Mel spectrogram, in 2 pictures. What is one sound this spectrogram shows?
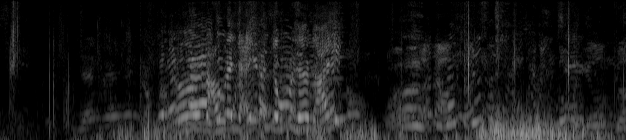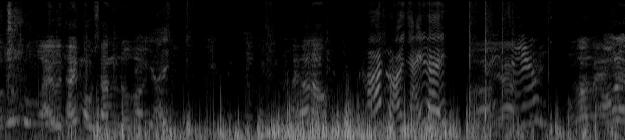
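A group of young men and women chatter and laugh together outdoors.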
